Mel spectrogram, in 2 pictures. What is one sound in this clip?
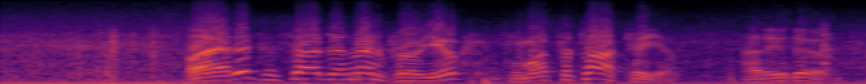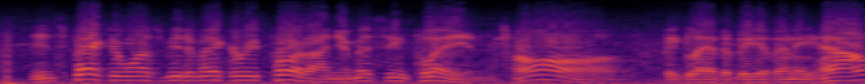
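A man speaks with animation, close by and a little muffled.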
